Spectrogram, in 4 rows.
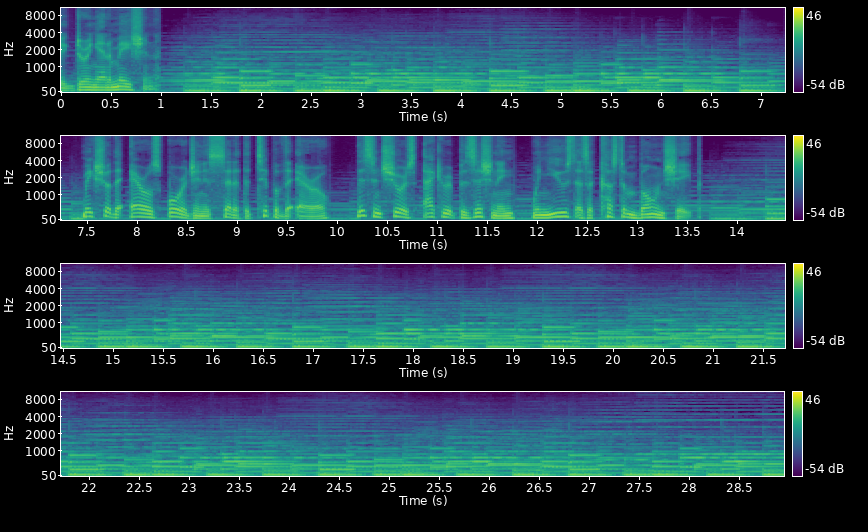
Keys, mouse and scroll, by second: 0.6 click, 1.7 click, 2.6 click, 3.0-4.1 drag, 5.6 shift+middle click, 6.3 Tab, 6.6 Tab, 7.0 shift+middle click, 7.9 click, 9.1 shift+s, 10.8 Tab, 10.8-13.2 right drag, 15.0 Tab, 15.3 shift+middle click, 15.9 shift+middle click, 16.8 click, 17.2 click, 20.0-20.3 drag, 20.7 click, 23.3 h, 24.2 ctrl+z, 24.6 q, 25.3 shift+middle drag, 26.3 g.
